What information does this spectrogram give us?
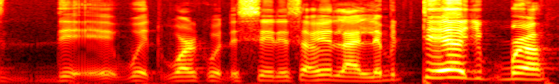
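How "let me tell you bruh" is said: higher, louder, urgent buddy voice; hammed-up urgent warning, pitched up; homeboy giving advice. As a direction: imitate an insistent friend laying out a survival plan. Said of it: "His homeboy, I guess".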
